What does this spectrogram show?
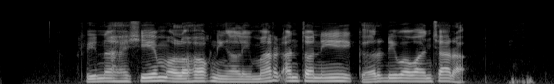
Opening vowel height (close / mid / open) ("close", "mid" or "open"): close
